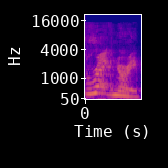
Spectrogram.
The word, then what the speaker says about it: Regnery: the one place I have Robert's back is, of all people, to correct his pronunciation on something. Steve Robinson. The publishing. It's Regnery, pal.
